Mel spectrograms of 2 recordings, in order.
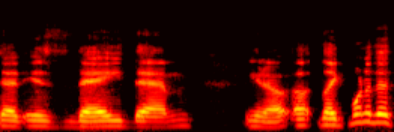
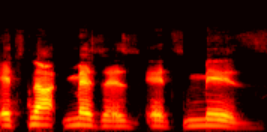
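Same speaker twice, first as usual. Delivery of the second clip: slow, stern, angry, snapping tone. Retelling how a teacher corrected students: imitating an angry teacher. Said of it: "In an angry tone".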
